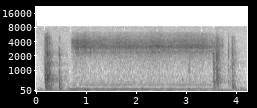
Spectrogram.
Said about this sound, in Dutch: Nou, ik hoop maar dat die Marsman, of wat dat dan ook mag zijn, dat die kerels niet horen dat die deur geopend wordt. Ja, als ze dat buiten kunnen horen, dan moeten ze beslist kattenoren hebben.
